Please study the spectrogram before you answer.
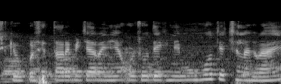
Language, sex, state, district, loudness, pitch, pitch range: Hindi, male, Haryana, Jhajjar, -19 LUFS, 195 Hz, 195-200 Hz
